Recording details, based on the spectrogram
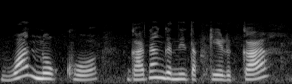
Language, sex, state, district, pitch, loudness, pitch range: Garo, female, Meghalaya, West Garo Hills, 240 Hz, -18 LUFS, 225-275 Hz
